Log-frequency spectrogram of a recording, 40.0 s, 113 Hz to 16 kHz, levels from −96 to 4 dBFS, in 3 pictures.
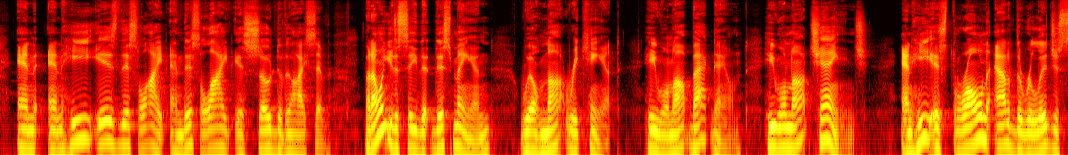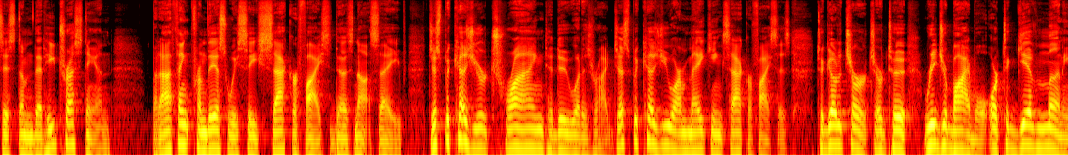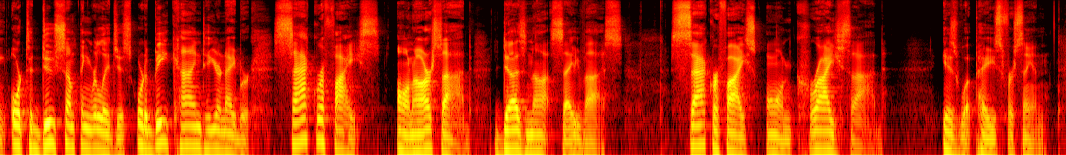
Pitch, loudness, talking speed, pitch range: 125 Hz, -24 LUFS, 170 wpm, 110-140 Hz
